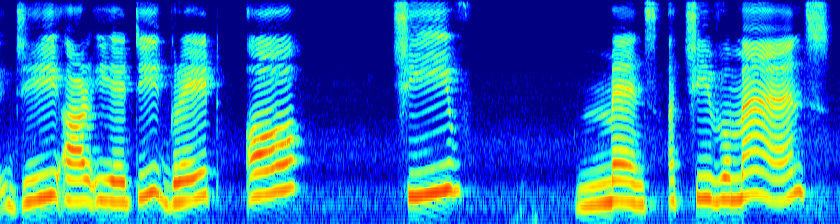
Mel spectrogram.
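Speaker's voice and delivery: achievements said slowly, syllable by syllable; broken into parts. Shown as a demonstration. Teacher sounding out achievements slowly for students. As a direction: stretch out achievements piece by piece. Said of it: "देखिए अ हो गया".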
